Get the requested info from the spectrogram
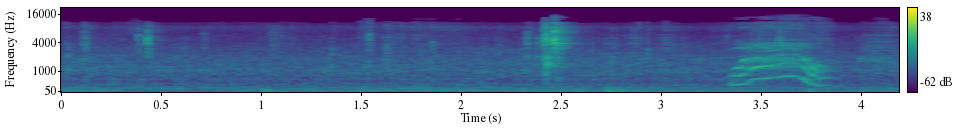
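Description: A small cosmetic box and jar being opened by hand: light handling clicks, then one sharp click about two and a half seconds in. A short wordless vocal sound follows near the end.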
